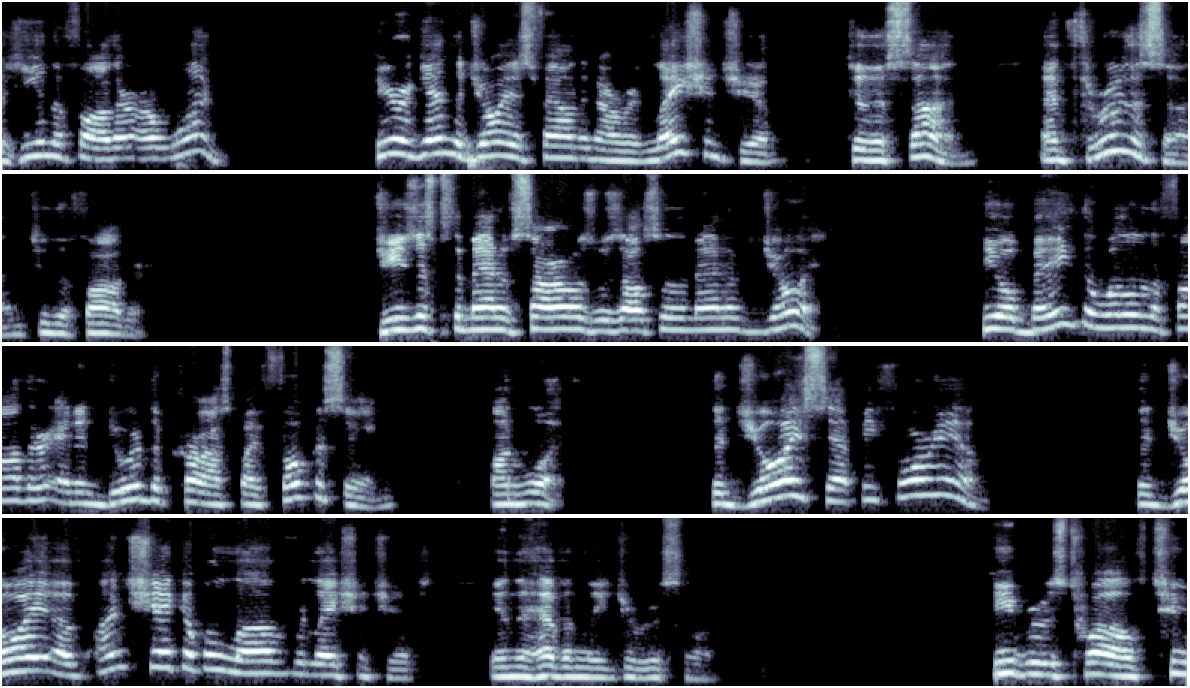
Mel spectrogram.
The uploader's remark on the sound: Wednesday Zoom study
